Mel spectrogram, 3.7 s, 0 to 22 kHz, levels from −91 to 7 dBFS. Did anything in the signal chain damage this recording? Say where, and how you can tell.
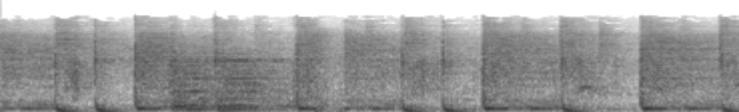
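Yes. At the network and jitter-buffer stage there is a call audio freeze from 1.57 to 1.73 s. For roughly 140 ms the last sound is stretched into a fading, buzzy continuation rather than cut to silence. When normal audio resumes, nothing has been skipped. The material simply picks up later, with about 140 ms of added delay. The likely cause is packets held up in transit, so the jitter buffer ran dry and the receiver concealed the gap.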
